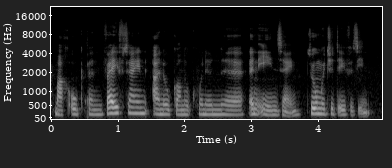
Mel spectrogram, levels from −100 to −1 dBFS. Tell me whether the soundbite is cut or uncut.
cut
